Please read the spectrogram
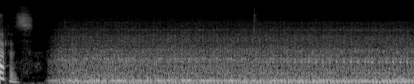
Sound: equipment rumbles

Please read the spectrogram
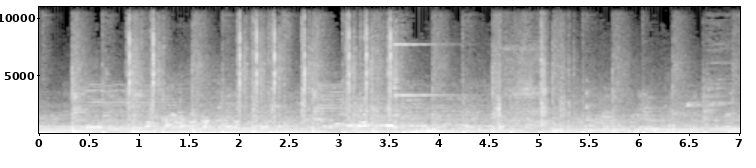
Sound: sound of typing

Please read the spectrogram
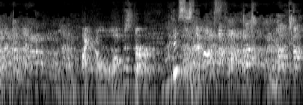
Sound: laughter; laughter

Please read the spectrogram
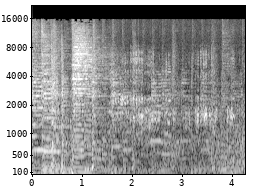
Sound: birds cawing

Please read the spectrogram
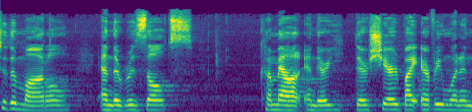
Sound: none

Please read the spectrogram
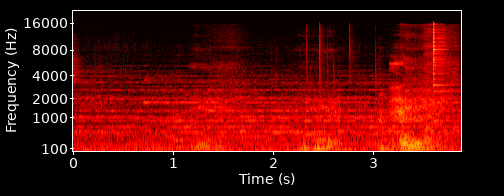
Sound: groans softly

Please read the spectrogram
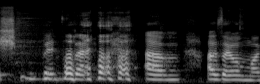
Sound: laughs

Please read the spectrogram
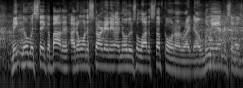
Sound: laughter

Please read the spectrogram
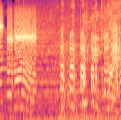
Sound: giggling

